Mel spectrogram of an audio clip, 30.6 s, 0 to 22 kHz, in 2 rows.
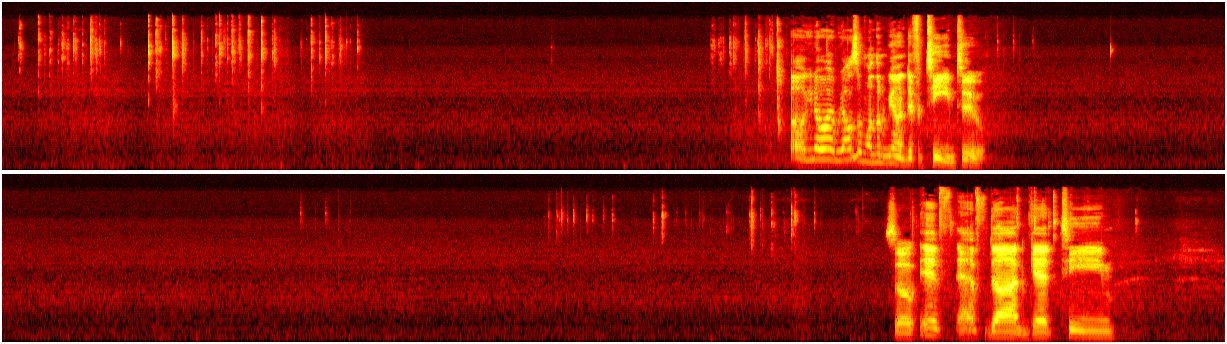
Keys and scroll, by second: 0.6-2.8 typing, 6.1 typing, 8.9 Escape, 9.2-10.2 typing, 12.0-12.7 typing, 18.4-19.8 typing, 22.0-29.0 typing.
